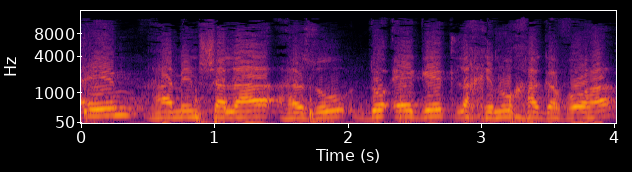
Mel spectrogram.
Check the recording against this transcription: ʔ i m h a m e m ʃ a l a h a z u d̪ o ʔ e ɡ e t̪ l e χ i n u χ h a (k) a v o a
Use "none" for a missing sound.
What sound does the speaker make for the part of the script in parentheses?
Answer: ɡ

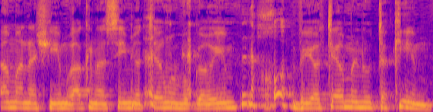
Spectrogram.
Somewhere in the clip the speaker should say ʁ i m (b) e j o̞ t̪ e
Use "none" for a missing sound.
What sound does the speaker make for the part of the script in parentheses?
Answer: v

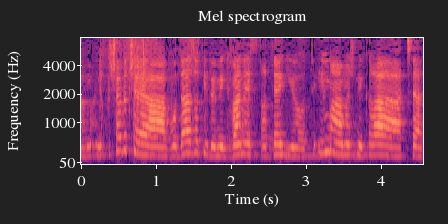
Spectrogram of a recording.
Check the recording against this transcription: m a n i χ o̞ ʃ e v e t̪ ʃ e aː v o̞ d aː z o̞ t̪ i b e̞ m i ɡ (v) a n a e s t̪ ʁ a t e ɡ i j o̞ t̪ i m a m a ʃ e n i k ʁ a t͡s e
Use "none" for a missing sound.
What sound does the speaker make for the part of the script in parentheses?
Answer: v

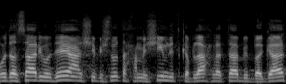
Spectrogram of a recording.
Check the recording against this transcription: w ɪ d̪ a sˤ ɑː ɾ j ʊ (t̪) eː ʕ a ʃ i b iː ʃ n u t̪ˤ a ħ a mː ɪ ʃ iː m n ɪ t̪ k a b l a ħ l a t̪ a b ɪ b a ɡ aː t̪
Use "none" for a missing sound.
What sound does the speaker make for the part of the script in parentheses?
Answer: d̪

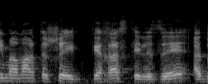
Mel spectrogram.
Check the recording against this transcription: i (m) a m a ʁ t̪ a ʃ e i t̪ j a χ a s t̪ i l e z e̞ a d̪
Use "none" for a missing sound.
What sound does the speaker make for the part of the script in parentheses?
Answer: m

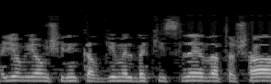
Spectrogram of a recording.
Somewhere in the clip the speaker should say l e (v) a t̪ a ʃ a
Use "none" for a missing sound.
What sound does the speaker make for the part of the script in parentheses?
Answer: v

